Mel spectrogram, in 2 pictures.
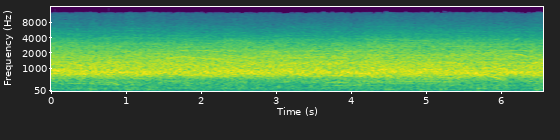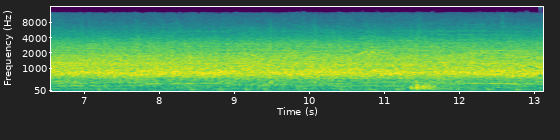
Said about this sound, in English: Here's Osbaldeson. Lots of leg. It's good. I just got chills, Mike. Me too. Me too. Oh. Let's just listen to the crowd.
